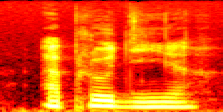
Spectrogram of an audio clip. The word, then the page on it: applaudir: France; [a.plo.diʁ]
